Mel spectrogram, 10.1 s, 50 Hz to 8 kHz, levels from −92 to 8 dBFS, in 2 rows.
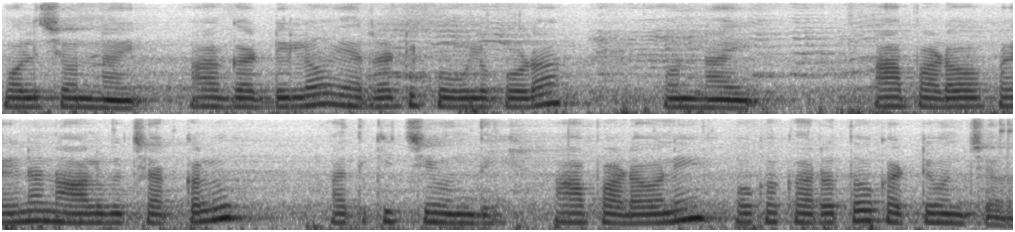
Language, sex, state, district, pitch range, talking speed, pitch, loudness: Telugu, female, Andhra Pradesh, Srikakulam, 185-200 Hz, 130 wpm, 190 Hz, -14 LUFS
